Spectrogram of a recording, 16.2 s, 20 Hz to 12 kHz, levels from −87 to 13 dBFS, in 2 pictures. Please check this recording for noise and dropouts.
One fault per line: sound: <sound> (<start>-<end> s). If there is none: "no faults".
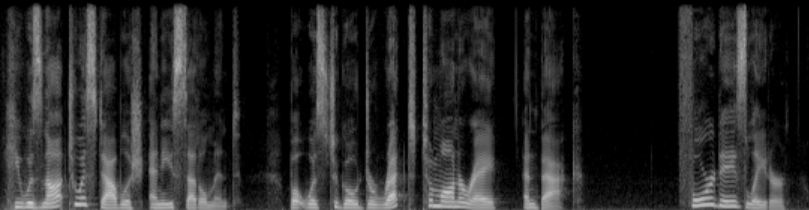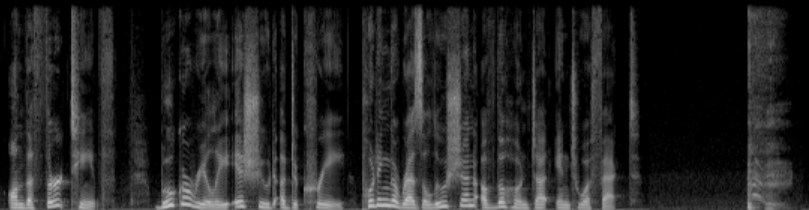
sound: cough (15.5-16.0 s)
